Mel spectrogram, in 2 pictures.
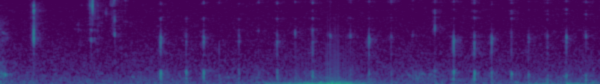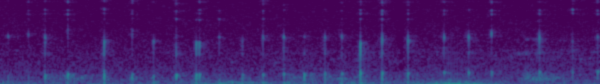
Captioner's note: tongue clicking, back of mouth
